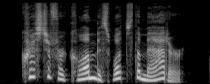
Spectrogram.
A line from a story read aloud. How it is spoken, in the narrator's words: cried Joe, asked quickly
